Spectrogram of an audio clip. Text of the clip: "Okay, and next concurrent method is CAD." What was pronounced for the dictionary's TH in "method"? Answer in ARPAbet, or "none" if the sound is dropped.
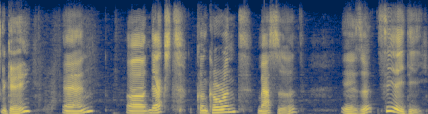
S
